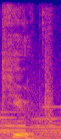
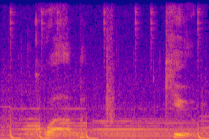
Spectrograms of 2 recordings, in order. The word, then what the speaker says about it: Cube: simple by the way he is pronounced Cube not Club Q as in c-u-b-e Cube remember that now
